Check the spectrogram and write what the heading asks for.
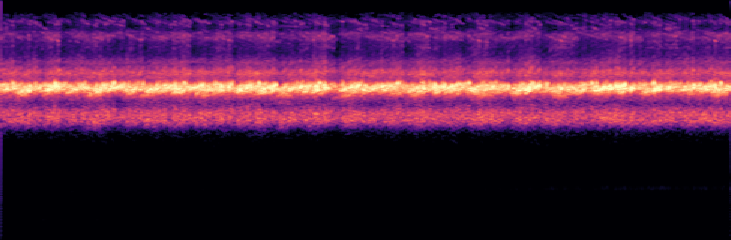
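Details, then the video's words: A continuous chorus of singing frogs, many overlapping trilled calls merging into an unbroken, even wall of sound. "One hour of singing frogs."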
